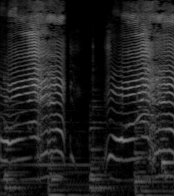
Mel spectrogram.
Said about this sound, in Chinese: 过没多久，… 又开始大哭起来了。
